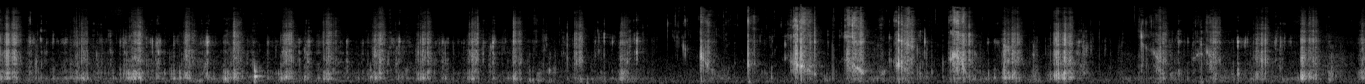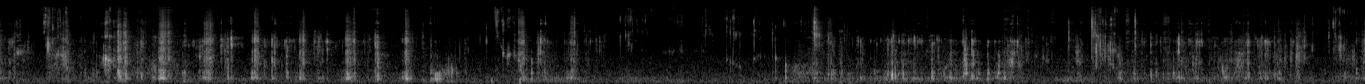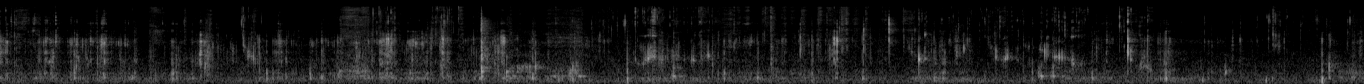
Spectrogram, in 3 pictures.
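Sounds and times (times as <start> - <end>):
soft chewing: 0.0 - 40.9.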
